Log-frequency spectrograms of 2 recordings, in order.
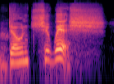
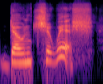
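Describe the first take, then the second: First: The three words run together as one word. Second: The same.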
